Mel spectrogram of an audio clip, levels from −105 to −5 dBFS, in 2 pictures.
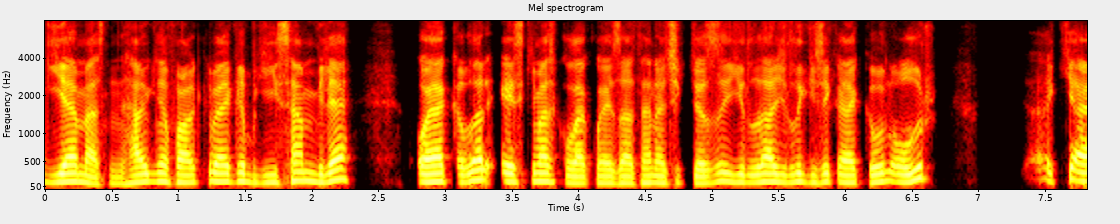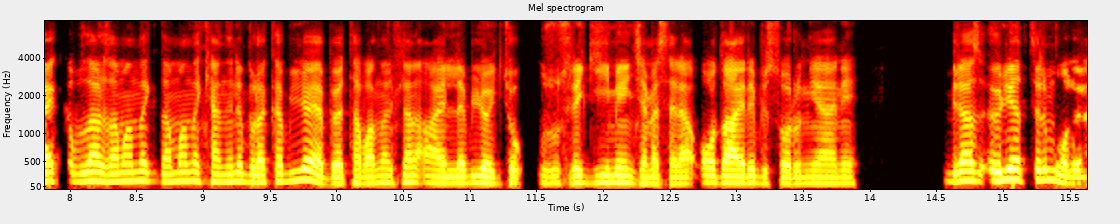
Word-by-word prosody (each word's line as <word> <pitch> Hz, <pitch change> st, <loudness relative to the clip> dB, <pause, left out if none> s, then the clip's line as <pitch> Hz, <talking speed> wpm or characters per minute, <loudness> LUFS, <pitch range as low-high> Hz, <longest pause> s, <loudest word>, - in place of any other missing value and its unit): giyemezsin. 130 Hz, -6 st, +2 dB
Her 130 Hz, +5 st, +1 dB
güne 145 Hz, 0 st, 0 dB
farklı 130 Hz, +3 st, 0 dB
bir -, -, +5 dB
ayakkabı 145 Hz, -2 st, 0 dB
giysen 145 Hz, +5 st, -1 dB
bile 165 Hz, +7 st, +3 dB, 0.5 s
o -, -, +1 dB
ayakkabılar 145 Hz, +4 st, +4 dB
eskimez 145 Hz, 0 st, +1 dB
kolay 120 Hz, -2 st, 0 dB
kolay 120 Hz, -1 st, -2 dB
zaten 120 Hz, +2 st, -2 dB
açıkçası. 120 Hz, +3 st, -3 dB
Yıllar 135 Hz, 0 st, +1 dB
yılı 135 Hz, +2 st, -1 dB
giyecek 140 Hz, +1 st, -5 dB
ayakkabın 130 Hz, +3 st, 0 dB
olur, 145 Hz, +9 st, +1 dB, 0.8 s
ııı, -, -, -7 dB
ki -, -, -1 dB
ayakkabılar 150 Hz, +1 st, +2 dB
zamanla 155 Hz, +3 st, 0 dB
zamanla 155 Hz, +3 st, -1 dB
kendini 140 Hz, 0 st, -3 dB
bırakabiliyor 145 Hz, +6 st, +1 dB
ya, -, -, +1 dB
böyle 110 Hz, -1 st, +2 dB
tabanları 120 Hz, +1 st, -2 dB
falan 130 Hz, +2 st, -3 dB
ayrılabiliyor 115 Hz, 0 st, 0 dB
çok 115 Hz, +2 st, -5 dB
uzun 115 Hz, 0 st, -6 dB
süre 120 Hz, +1 st, -1 dB
giymeyince 125 Hz, 0 st, -1 dB
mesela, 110 Hz, +1 st, -2 dB
o 125 Hz, -1 st, 0 dB
da 125 Hz, -, +4 dB
ayrı 120 Hz, 0 st, +3 dB
bir 115 Hz, -, -6 dB
sorun 110 Hz, 0 st, -3 dB
yani. 115 Hz, 0 st, -3 dB, 0.7 s
Biraz 160 Hz, +2 st, +2 dB
ölü 160 Hz, +2 st, +4 dB
yatırım 175 Hz, -1 st, +3 dB
oluyor 115 Hz, -3 st, 0 dB
130 Hz, 180 wpm, -20 LUFS, 120-145 Hz, 0.8 s, bir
